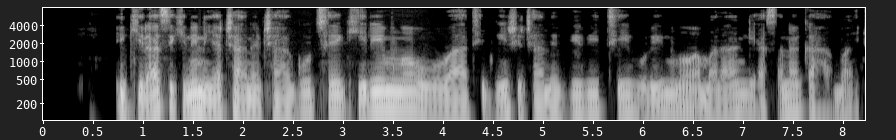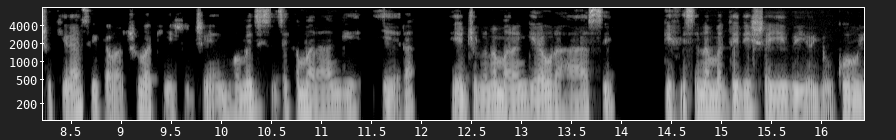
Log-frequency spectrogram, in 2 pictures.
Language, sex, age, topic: Rundi, male, 18-24, education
